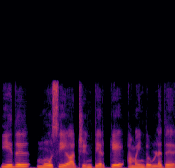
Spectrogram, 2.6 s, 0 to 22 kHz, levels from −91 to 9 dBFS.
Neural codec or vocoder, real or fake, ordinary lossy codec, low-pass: codec, 24 kHz, 3 kbps, HILCodec; fake; none; none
